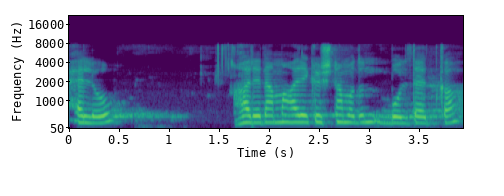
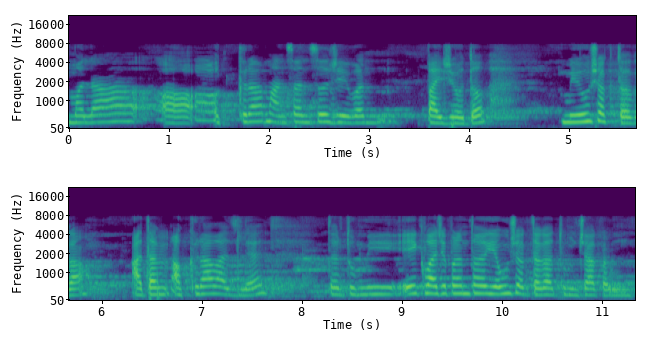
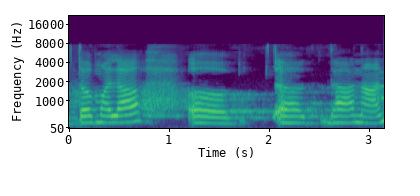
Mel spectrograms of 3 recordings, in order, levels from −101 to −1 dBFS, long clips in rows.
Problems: background sounds at intervals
